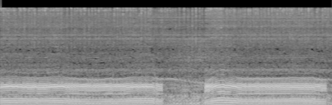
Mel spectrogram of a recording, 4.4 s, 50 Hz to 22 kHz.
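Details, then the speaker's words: STIHL BG55 two-stroke leaf blower with a new OEM carburetor revs, bogs under throttle, then recovers because of a lean high-speed mixture; the fix is turning the H screw out half to one extra turn. "what you need to do to fix this problem is turn out the h screw with a slotted screwdriver i'm going to go out about half a turn to an extra turn here so by turning out the h screw like i did a bit what that does is it allows more fuel to get to the engine so it can rev up"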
